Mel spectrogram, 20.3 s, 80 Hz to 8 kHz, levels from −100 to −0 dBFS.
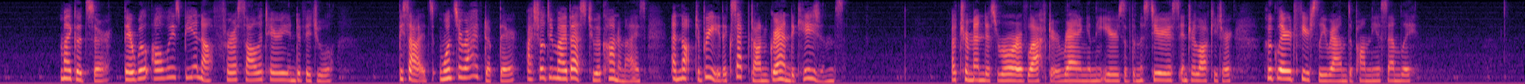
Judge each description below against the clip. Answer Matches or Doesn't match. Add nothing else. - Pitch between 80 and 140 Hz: Doesn't match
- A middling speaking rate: Matches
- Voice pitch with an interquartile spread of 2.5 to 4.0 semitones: Doesn't match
